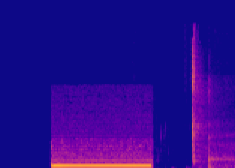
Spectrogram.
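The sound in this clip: A telephone ringback tone sounds while a caller waits for an answer: one steady mid-pitched tone lasting about a second, then silence, then a short clattering click.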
